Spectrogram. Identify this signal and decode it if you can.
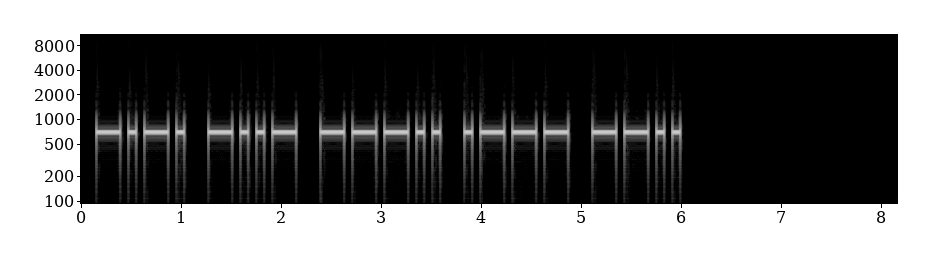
Morse code, heard as a keyed tone, about 15 wpm, 700 Hz. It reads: CX8JZ
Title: DXCC-100 Call Signs - 5 Characters - 15wpm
